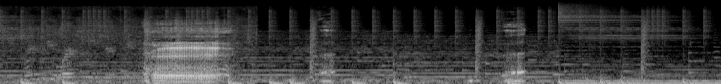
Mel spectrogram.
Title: Girl Burps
